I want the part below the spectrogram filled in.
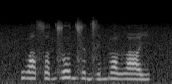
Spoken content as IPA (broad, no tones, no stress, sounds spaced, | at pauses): w i sˤ ɵ d͡z o d͡z ɵ d͡z i bʲ ɔ ðˤ i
